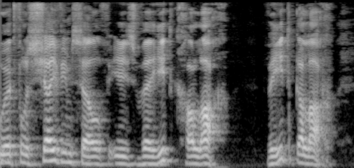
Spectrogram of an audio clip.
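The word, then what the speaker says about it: והתגלח: The Hebrew word for shave himself is vehit galach. Vehit galach. It's spelled Vav Hey Gimel Lamed Chet, and the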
